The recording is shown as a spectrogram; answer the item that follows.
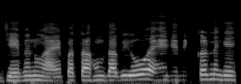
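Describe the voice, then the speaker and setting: An older woman playing a worried village mother who pleads gently with her family. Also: medium pitch, fairly even intonation, fast talker, no room sound, studio quality, lightly acted. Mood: consoling. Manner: soft coaxing pleas, repeated "putt". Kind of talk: rural family drama acting.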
